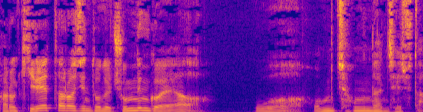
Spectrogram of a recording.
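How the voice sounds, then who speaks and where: A man speaks at a medium pitch with very wide pitch swings and a somewhat breathy sound. The background is quiet. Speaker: radio DJ. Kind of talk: late-night radio show. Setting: radio studio. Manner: warm, gentle storytelling.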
